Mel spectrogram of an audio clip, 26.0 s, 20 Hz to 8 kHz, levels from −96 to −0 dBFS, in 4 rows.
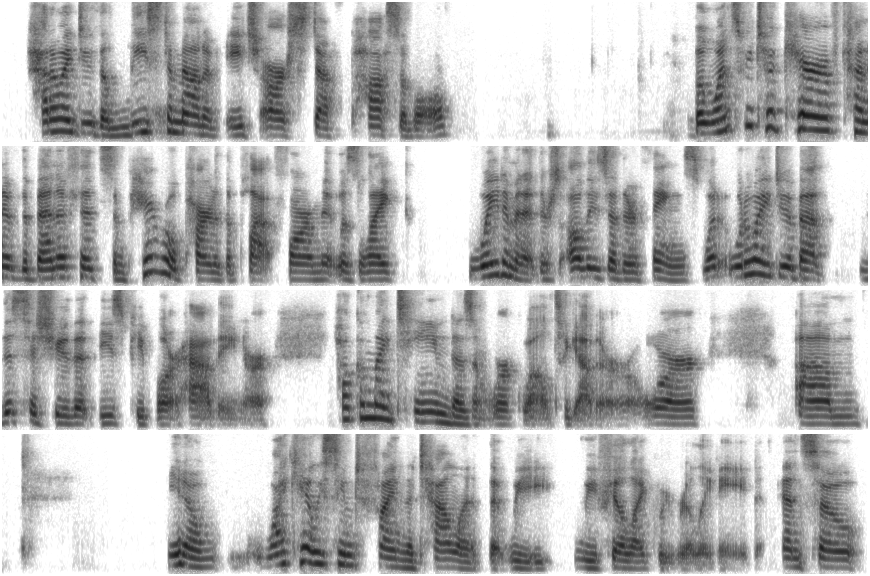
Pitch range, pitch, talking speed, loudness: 165-255 Hz, 200 Hz, 190 wpm, -20 LUFS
